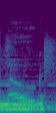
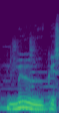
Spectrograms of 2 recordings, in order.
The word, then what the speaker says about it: Moog: That would be the appropriate way to say it, but you know, moog is pronounced moog, but it's often mispronounced as moog, so my guess is they wanted you to say the cow says moog.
